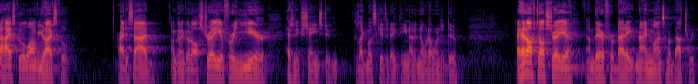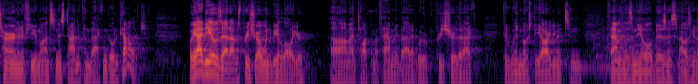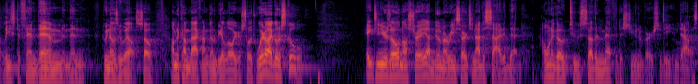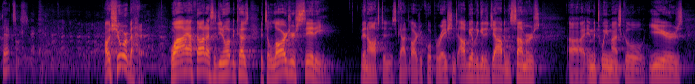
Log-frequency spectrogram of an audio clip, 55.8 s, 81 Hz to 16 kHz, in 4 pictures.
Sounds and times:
Male speech, man speaking: 0.0s - 1.4s, 2.3s - 9.2s, 10.4s - 16.9s, 17.8s - 34.1s, 35.2s - 42.5s, 44.0s - 48.5s, 49.1s - 55.6s
Narration, monologue: 0.0s - 55.7s.

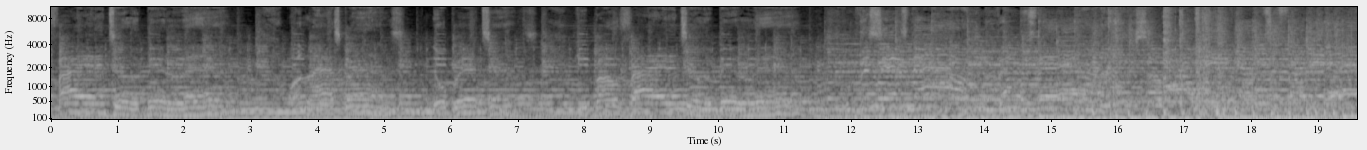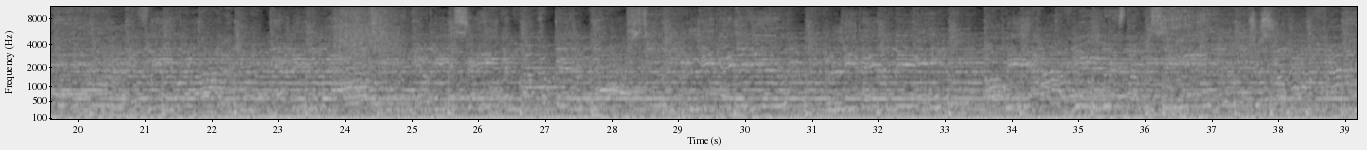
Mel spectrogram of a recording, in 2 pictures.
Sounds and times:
Music: 0.0s - 39.1s.

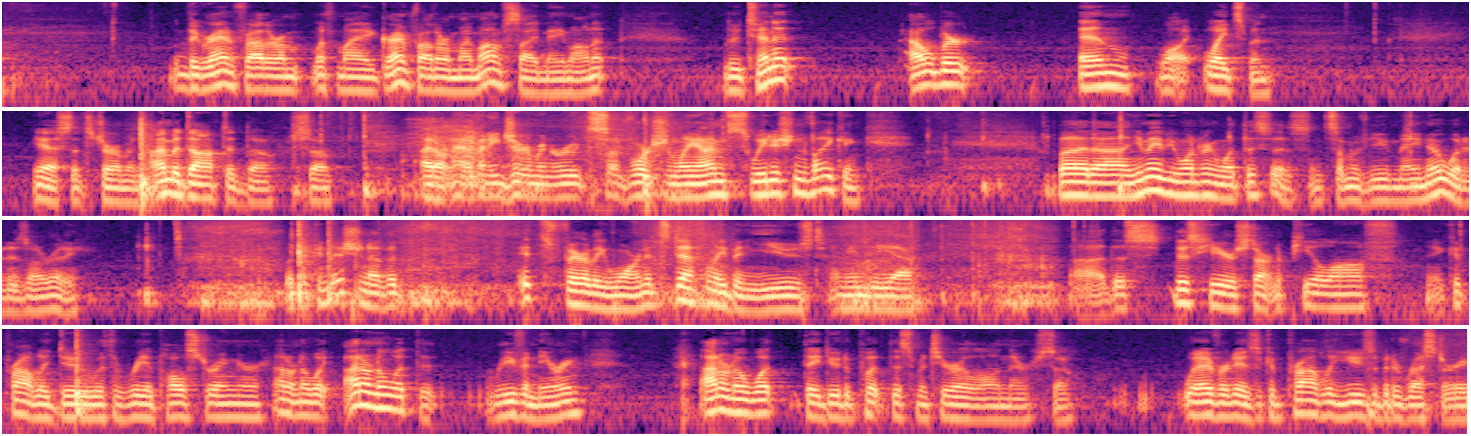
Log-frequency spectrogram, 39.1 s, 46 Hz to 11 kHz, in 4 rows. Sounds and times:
Speech: 1.1s - 4.1s, 4.8s - 5.4s, 6.0s - 6.6s, 7.2s - 8.5s, 10.0s - 15.7s, 16.8s - 20.2s, 21.4s - 22.3s, 23.0s - 25.7s, 26.7s - 33.3s, 33.9s - 36.6s, 37.2s - 39.1s.

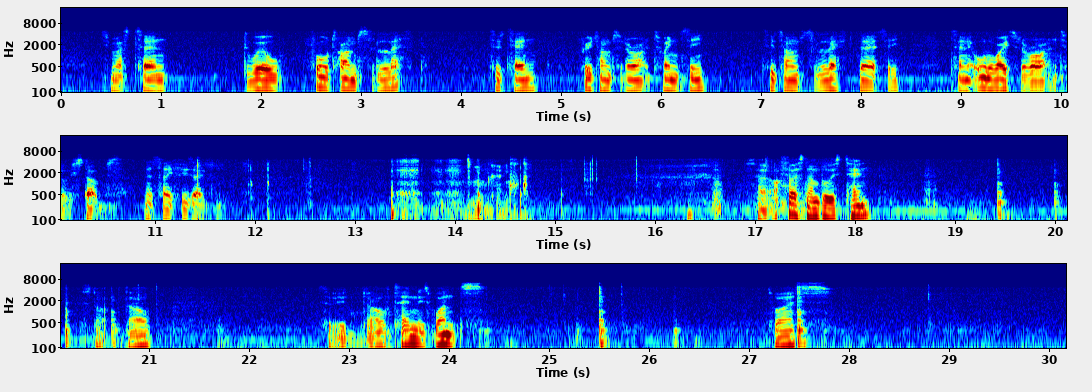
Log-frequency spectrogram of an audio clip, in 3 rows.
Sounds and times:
Speech: 0.4s - 1.1s, 1.8s - 3.6s, 4.3s - 11.7s, 14.2s - 14.8s, 16.9s - 18.2s, 20.4s - 21.1s, 22.7s - 24.4s, 27.2s - 27.9s.

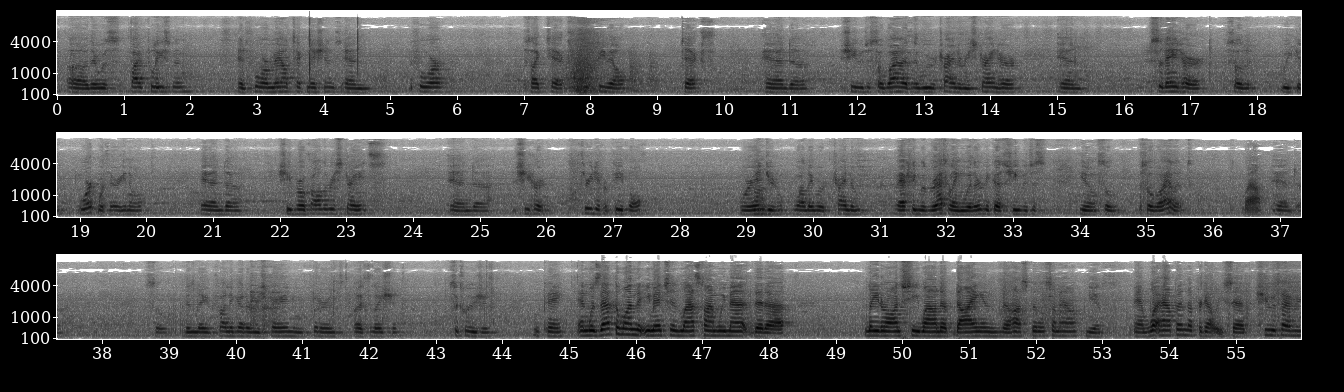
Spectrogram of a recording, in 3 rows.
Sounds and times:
Speech: 0.2s - 2.1s, 2.7s - 5.9s, 7.0s - 8.6s, 9.4s - 9.9s, 10.6s - 14.4s, 15.0s - 15.5s, 16.4s - 20.0s, 20.8s - 23.7s, 24.5s - 27.5s, 28.9s - 35.7s, 36.4s - 37.5s, 38.7s - 42.6s, 43.2s - 48.4s, 49.4s - 55.9s.

